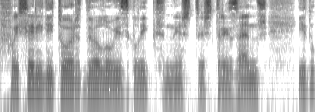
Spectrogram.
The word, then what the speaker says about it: Glück: Luísa Glick, uh, eh, pronuncia-se assim porque o apelido é de origem húngara,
